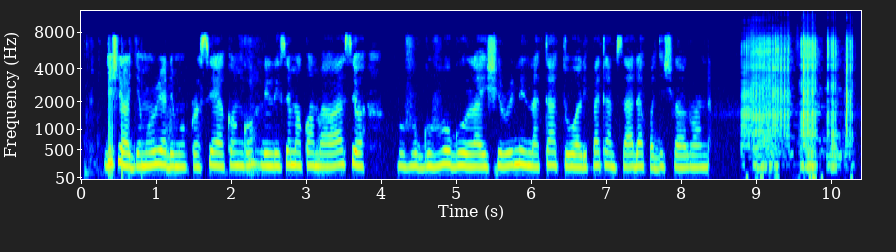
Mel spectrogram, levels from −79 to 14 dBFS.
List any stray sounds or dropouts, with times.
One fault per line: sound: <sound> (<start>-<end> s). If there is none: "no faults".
sound: squeak (8.8-10.4 s)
